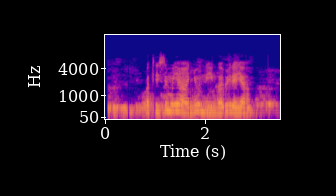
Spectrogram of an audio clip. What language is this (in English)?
Kinyarwanda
